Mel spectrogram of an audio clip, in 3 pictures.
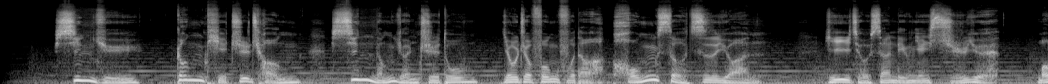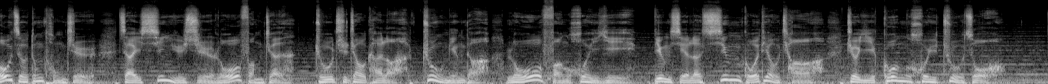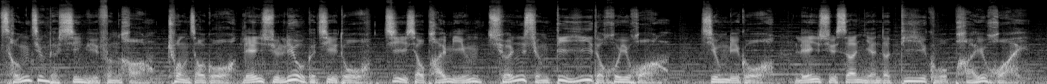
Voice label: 党政宣传; 新余市党建名片

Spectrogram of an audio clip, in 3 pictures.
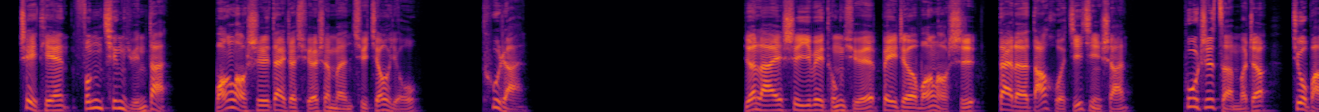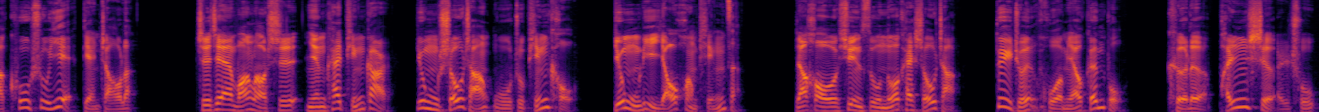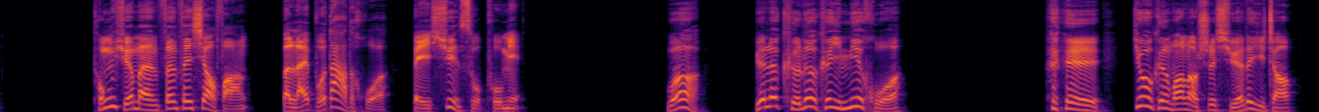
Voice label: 儿童故事 旁白

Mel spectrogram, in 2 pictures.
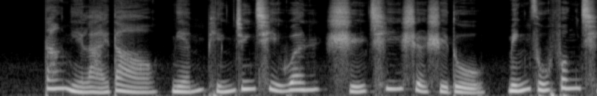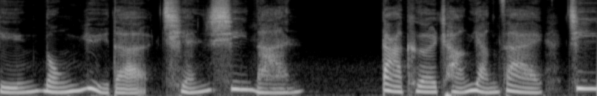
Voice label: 纪录片 端庄 高贵 厚重

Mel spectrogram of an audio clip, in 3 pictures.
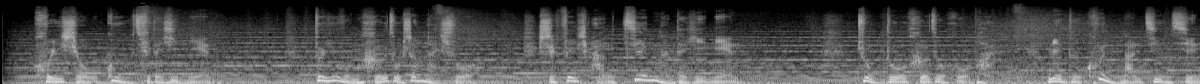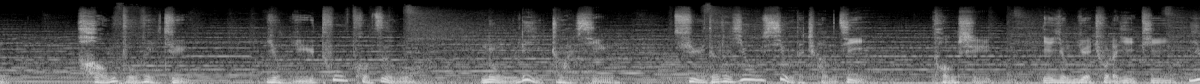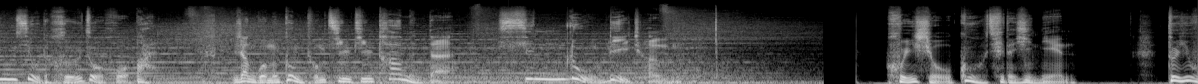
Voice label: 企业回顾大气感情

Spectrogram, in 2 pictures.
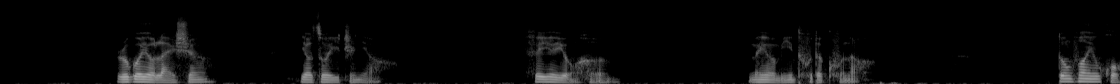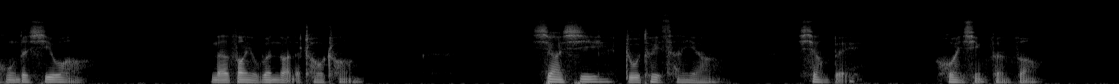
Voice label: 情感类

